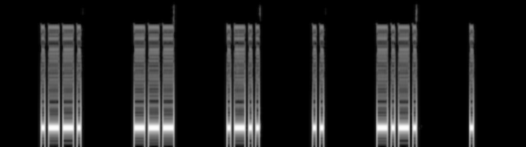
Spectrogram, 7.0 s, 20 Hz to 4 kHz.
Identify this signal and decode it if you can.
Morse code, heard as a keyed tone, about 25 wpm, spaced as for 10 wpm, 550 Hz. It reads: POLICE
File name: podcast / News headlines-1x-25x10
